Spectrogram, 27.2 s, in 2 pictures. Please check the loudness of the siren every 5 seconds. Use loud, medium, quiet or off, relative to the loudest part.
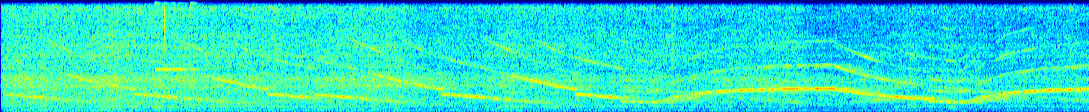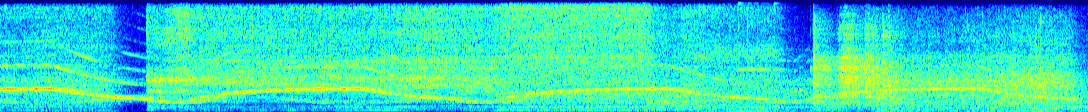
medium, loud, loud, loud, medium, medium.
